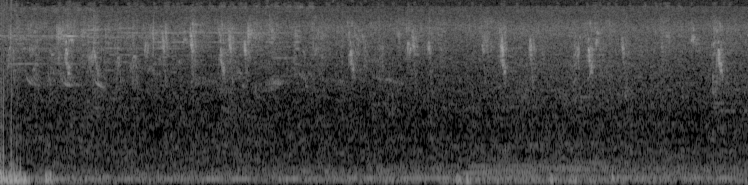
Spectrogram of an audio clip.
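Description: Faint, scattered short bird chirps over a low steady hum, near silence overall, with a brief low knock right at the start.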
